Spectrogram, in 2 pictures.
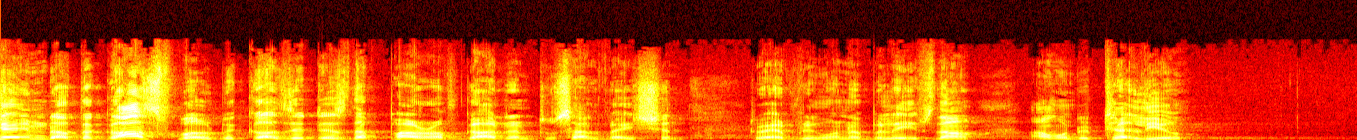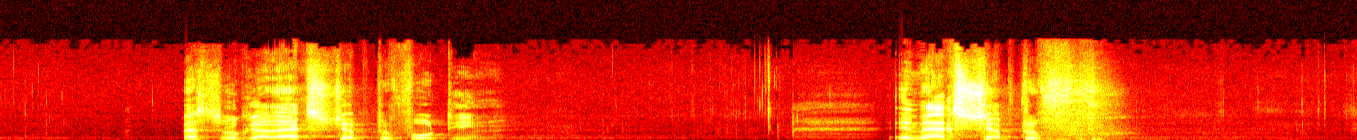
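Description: An elderly man speaks with animation into a microphone, in a reverberant hall.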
